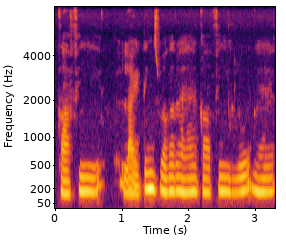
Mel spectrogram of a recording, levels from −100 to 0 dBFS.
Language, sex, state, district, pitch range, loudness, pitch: Hindi, female, Madhya Pradesh, Dhar, 160-180 Hz, -15 LUFS, 165 Hz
